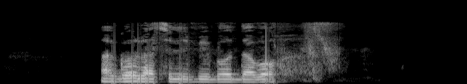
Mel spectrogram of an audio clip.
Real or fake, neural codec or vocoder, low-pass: real; none; 7.2 kHz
